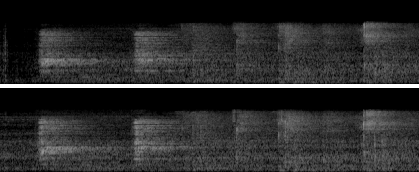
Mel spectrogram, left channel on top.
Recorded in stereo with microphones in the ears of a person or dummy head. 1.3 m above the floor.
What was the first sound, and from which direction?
Ticking, 35° right (ahead or behind).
